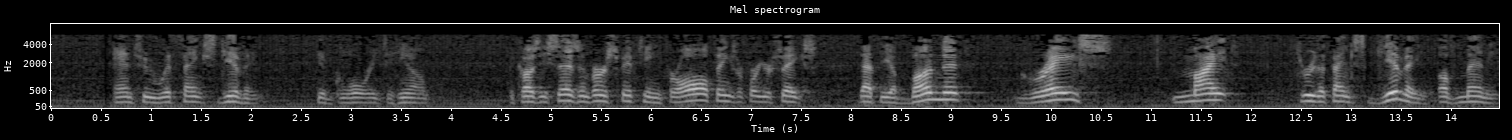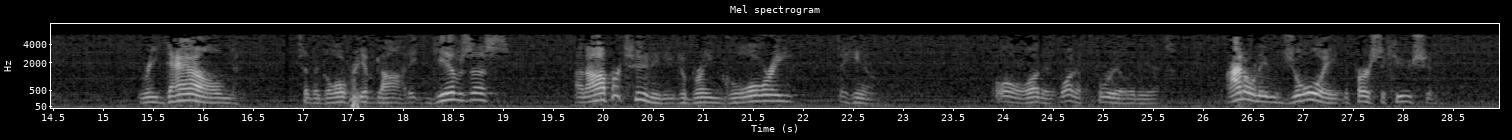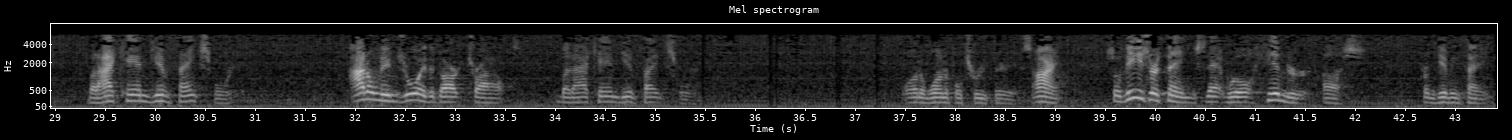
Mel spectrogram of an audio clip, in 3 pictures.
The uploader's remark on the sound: Ketha Heights Baptist Church ~ Live Broadcast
